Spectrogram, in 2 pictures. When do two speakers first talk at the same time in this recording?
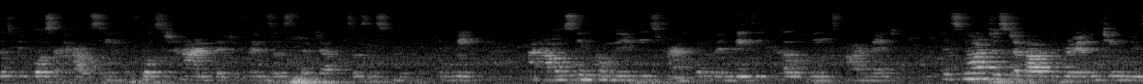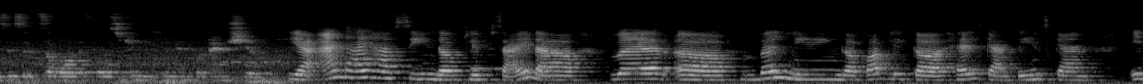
none

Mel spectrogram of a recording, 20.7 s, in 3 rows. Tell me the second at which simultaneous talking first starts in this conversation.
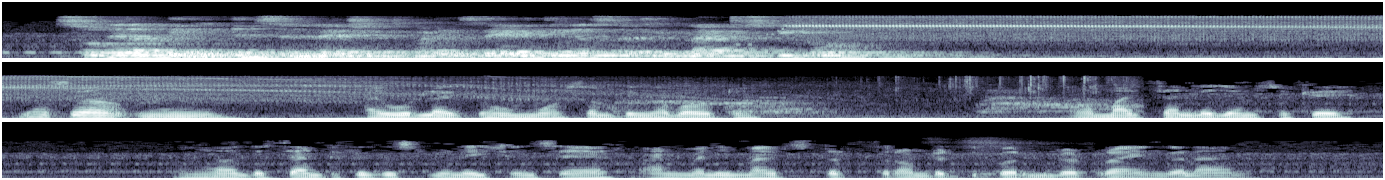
none

